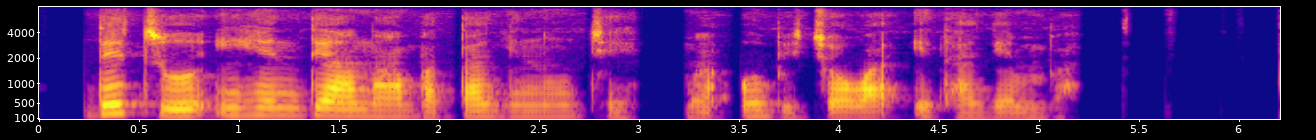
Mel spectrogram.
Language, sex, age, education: Igbo, female, 30-45, tertiary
